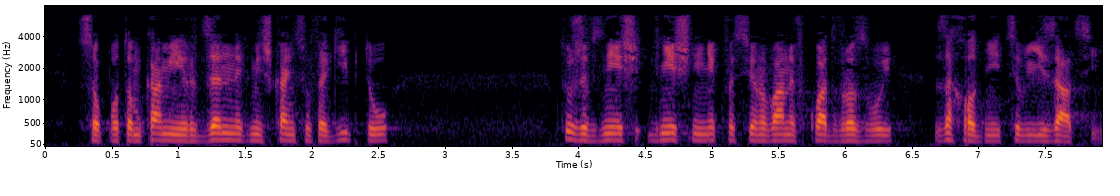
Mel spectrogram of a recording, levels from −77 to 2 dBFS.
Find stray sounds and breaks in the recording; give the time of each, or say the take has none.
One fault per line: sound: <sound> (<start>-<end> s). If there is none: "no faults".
no faults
